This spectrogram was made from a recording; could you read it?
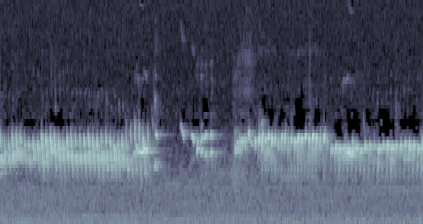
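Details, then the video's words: Male canaries taking turns singing nonstop, heard as a long, even, high trill held at one pitch with a brief break midway, then resuming over a low background hum. "Два кенара поют по очереди, без остановки."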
